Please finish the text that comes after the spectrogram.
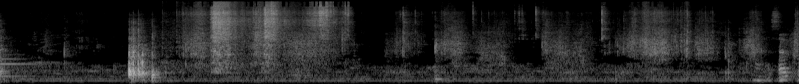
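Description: Washed, drained rice is tipped into a tray already holding raw onion, giving soft wet squishes and light clinks of the tray close by, under a voice talking.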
